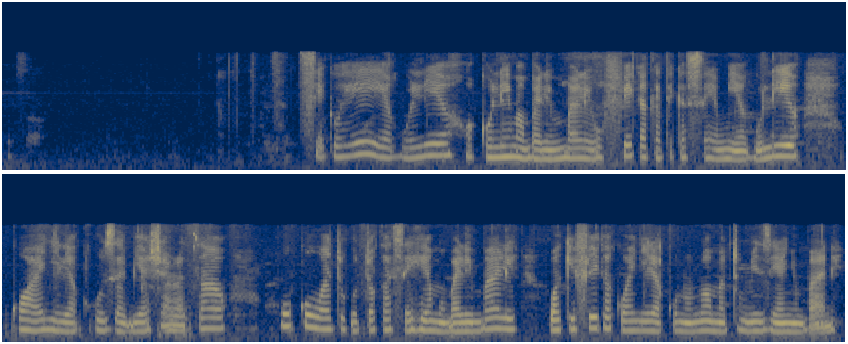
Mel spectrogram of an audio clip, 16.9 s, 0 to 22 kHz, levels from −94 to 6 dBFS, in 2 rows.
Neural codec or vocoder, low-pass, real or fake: none; 7.2 kHz; real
